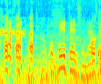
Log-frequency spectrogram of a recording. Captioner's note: group laughs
